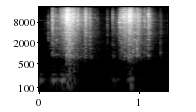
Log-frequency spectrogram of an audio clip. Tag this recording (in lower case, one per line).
domestic sounds
cutlery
